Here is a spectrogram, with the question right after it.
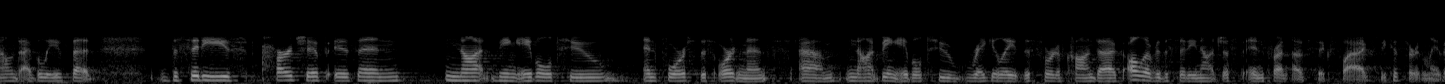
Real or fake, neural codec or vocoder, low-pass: real; none; 3.6 kHz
